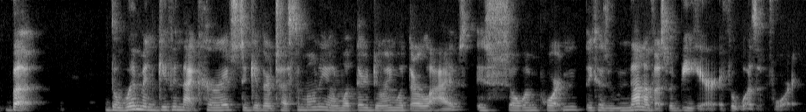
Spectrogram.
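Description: A woman's voice: lowish voice, fairly even intonation, a little fast. A woman hosting a podcast in casual, candid conversation, blunt and swearing freely, acting out imagined dialogue as she talks. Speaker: podcast host.

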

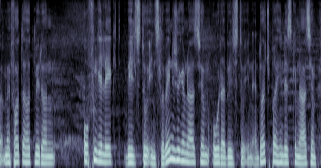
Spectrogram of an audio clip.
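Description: A man's voice: medium pitch, dark tone. An older man from Carinthia with an Austrian accent, a physician giving candid, reflective personal testimony in an interview. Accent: Austrian German (Carinthian).

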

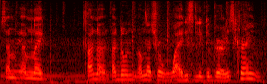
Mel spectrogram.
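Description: A young man with a Jamaican accent talks slowly through a casual podcast monologue, his voice gravelly and full of fry. He rambles and restarts as he goes, and guitar music plays clearly behind him. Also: on the high side. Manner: rambling, hesitant, many fillers and restarts. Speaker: podcast host.

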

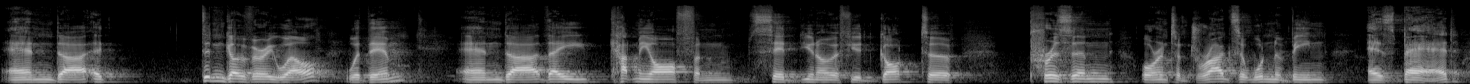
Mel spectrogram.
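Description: A man in his fifties with a New Zealand accent, giving a sermon as a guest speaker and often stopping on fillers and restarts. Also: lowish voice. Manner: halting, with many fillers and restarts.

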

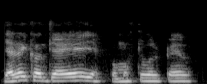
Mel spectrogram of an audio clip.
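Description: A man's voice: on the high side, fairly even intonation, fast talker, warm tone. A young adult man with a Mexican accent chatting casually as a podcast co-host, telling personal stories in slangy, sweary language. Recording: dull lo-fi voice audio.

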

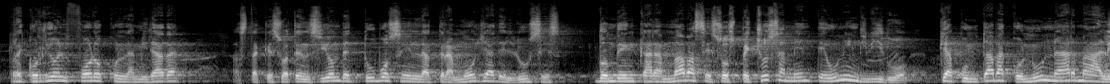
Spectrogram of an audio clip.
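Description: A mock-literary storyteller played by a man narrates a radio serial. His mid-pitched voice is florid and solemn, ringing with echo and long reverb. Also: close to an everyday voice. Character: mock-literary male storyteller, hero's friend. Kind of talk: scripted radio drama narration. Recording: echoey hall reverb.

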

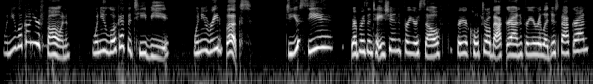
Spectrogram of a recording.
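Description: A woman's voice: sits high, animated, measured pace, no echo. A woman hosting a podcast, reading a scripted, earnest introduction. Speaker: podcast host.

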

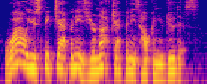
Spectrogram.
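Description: An animated man talks in a relaxed interview, and his pitch rises and falls a lot as he gets excited. He laughs easily and speaks with eager enthusiasm. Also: fast talker, slightly rough. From United States. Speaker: guest, polyglot. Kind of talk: casual interview conversation.

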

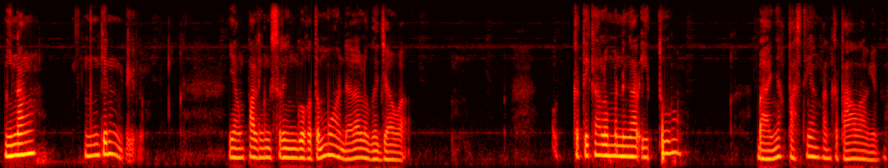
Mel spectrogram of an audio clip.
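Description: A man hosting a casual solo podcast, talking in a relaxed, rambling, slangy way with frequent hesitations. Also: mid-range voice, muffled recording. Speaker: podcast host.

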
